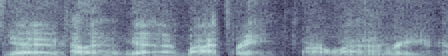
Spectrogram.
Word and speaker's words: Ry3: But Ry3 is what we call this. Mhm. Ry3, right? RY. The E is backwards in the Or just Rye? in 3. Ry3. Yeah, kind of. Yeah, Ry3, RY3, right?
